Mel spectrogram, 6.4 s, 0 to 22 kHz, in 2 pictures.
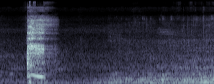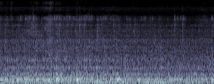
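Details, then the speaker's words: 2005-14 Ford Mustang: low, steady roar building as the wheel is spun, the wheel turning freely but roaring from a bad wheel bearing before replacement. "if you can hear that that well but it's pretty turn freely but it is roaring"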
